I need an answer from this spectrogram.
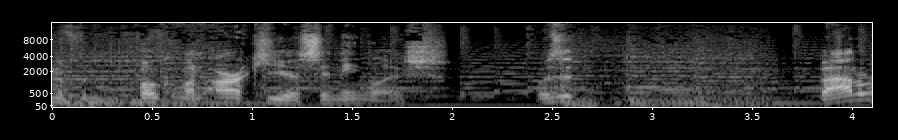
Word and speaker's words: Arceus: but then it was and then i think in early like vocals for the pronunciation of the name was rc's but then they thought wait in british english arse is a bad word so then we're going to change the pronunciation to arceus and not have the word arse in the pronunciation so now it's arceus there's some pokemon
